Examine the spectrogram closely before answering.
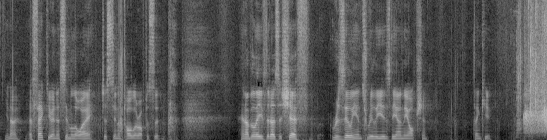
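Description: A young man speaks calmly into a microphone to an audience.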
